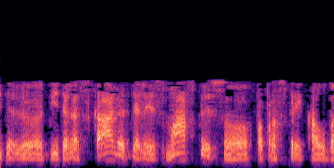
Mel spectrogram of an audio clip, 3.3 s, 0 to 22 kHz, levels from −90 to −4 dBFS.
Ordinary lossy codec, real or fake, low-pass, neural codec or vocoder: MP3, 16 kbps; fake; 3.6 kHz; vocoder, 22.05 kHz, 80 mel bands, HiFi-GAN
